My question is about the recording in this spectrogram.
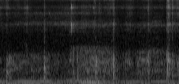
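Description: Faint handling sounds as a box of washi tape rolls is lifted off the book's pages: a few light clicks and a soft rustle about a second in, over a steady low hum.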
